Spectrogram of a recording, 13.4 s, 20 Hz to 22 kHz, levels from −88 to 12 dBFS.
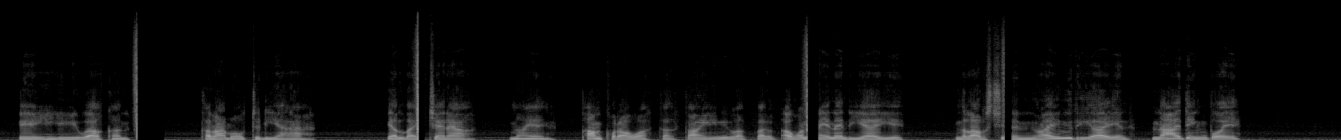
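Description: Brief bursts of hiss break into the speech four times, each falling into a hole of near silence before the voice returns: at 1.33 to 1.66 s (a mute of about 0.28 s), 4.13 to 4.26 s (75 ms), 8.02 to 8.21 s (0.12 s) and 10.01 to 10.13 s (80 ms). These are wireless microphone squelch dropouts. The radio signal weakens, noise rises at the receiver, and the squelch then cuts the output until the signal recovers.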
